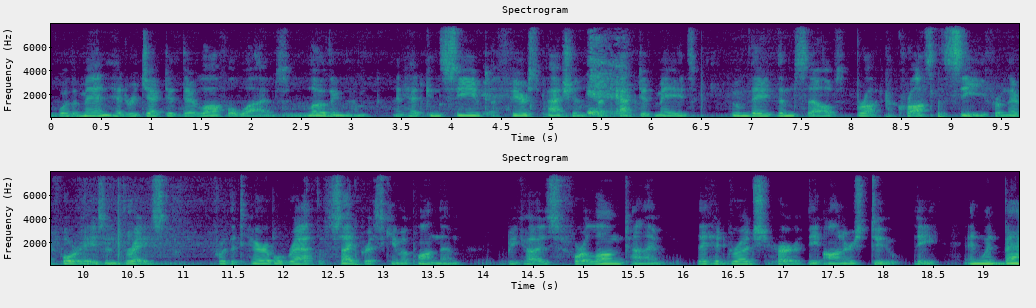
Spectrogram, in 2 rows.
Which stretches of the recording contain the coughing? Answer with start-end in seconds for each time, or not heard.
3.9-5.8, 12.2-12.7.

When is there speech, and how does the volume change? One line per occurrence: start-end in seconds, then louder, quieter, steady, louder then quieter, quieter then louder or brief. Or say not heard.
0.1-19.3 steady.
